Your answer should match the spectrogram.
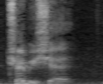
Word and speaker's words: trebuchet: Or is it trebuchet? But the T is silent at the end in a French word, so it's trebuchet.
